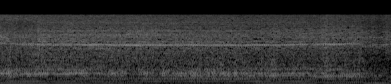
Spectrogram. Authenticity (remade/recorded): recorded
